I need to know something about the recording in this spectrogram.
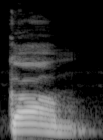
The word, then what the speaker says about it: calm: but the tortoise remained calm देखिए यहाँ पे काम लिखा हुआ है CALM, लेकिन यहाँ पे एल साइलेंट है, एल को उच्चारण नहीं हो रहा है, ठीक, एल का उच्चारण नहीं हो रहा है।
